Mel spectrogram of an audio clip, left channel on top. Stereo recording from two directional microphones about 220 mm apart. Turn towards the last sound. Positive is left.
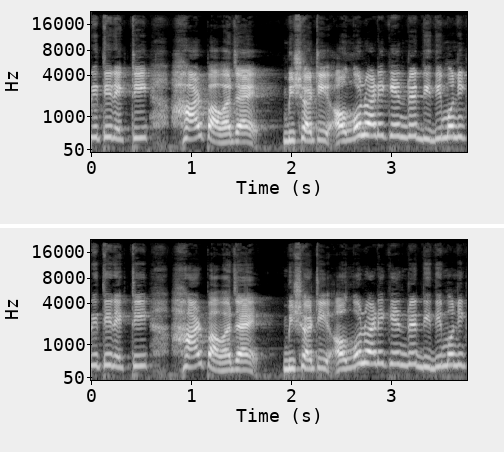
turn(degrees=0)  # may be behind; listen again after turning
